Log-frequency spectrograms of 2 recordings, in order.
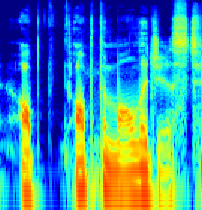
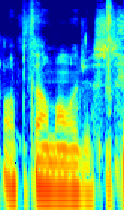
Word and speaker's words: ophthalmologist: You made the error that everyone makes. OPH. – OPH. – Folks, get that right. – Okay. – Ophthalmologist. – Yeah. – Silent H.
